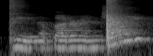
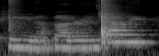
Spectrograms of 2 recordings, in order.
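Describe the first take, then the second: Both takes have the same delivery.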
